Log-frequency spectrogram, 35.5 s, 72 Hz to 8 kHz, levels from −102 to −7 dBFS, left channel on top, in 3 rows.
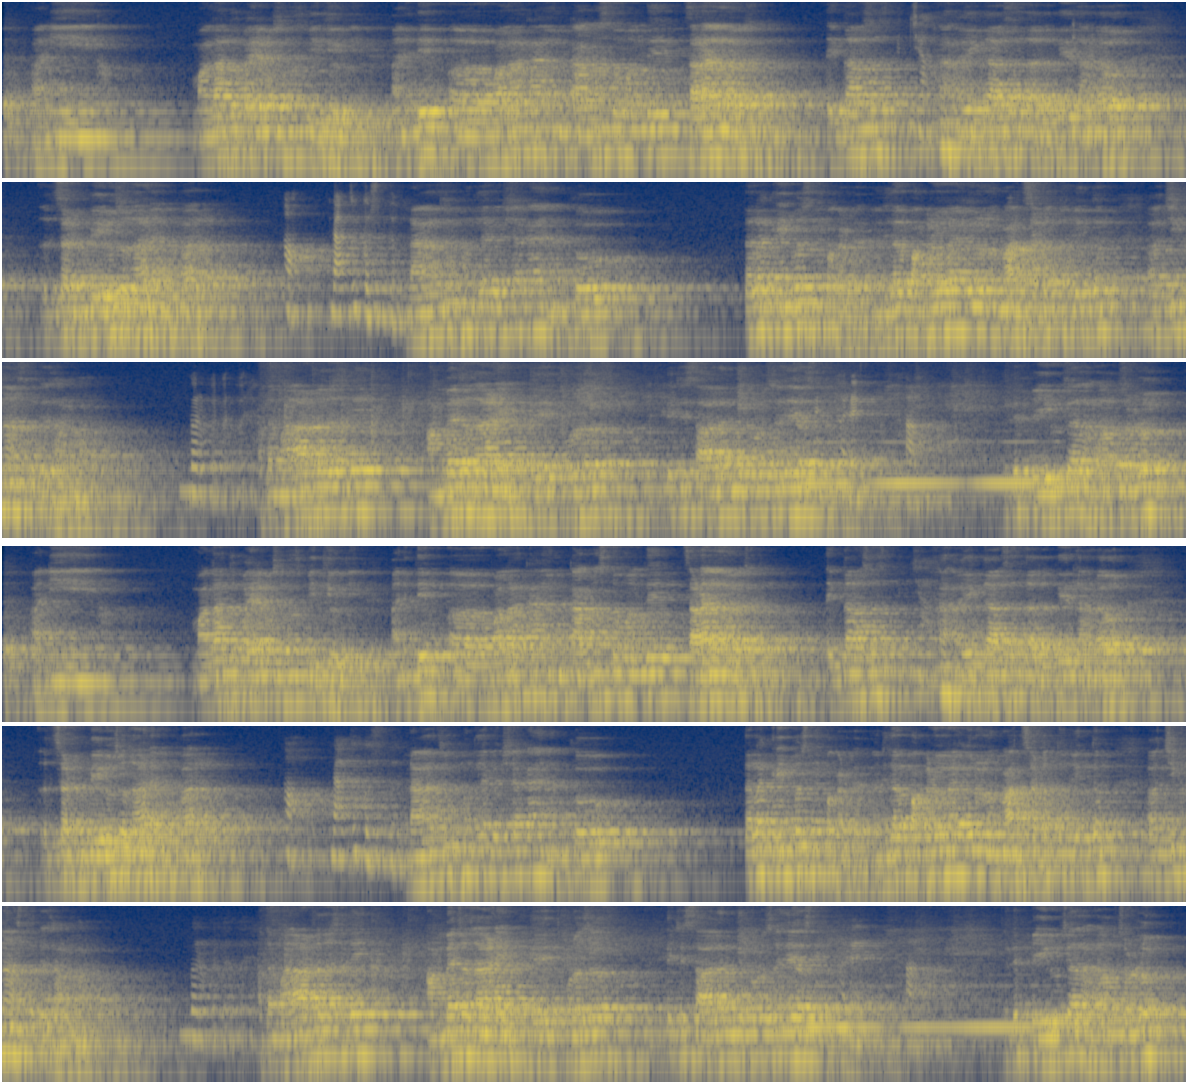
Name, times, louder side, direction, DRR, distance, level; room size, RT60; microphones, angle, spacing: voice 1, 0.3-0.9 1.9-3.6 3.9-7.8 8.2-8.8 9.3-11.2 12.2-13.9 15.9-17.9 19.3-24.5 26.3-27.3 27.9-29.7 30.3-32.0 33.7-35.2, equal, 40° right, -6 dB, 4.4 m, -25 dB
voice 2, 15.1-15.9 21.9-22.3 24.3-24.6 25.4-26.3 30.1-30.4 31.8-33.0, left 1 dB, 60° left, 1 dB, 1.9 m, -36 dB
sound 1, 26.2-34.0, equal, 15° left, 3.5 m, -37 dB
13.5 x 9.2 x 9.7 m, 2.5 s
head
